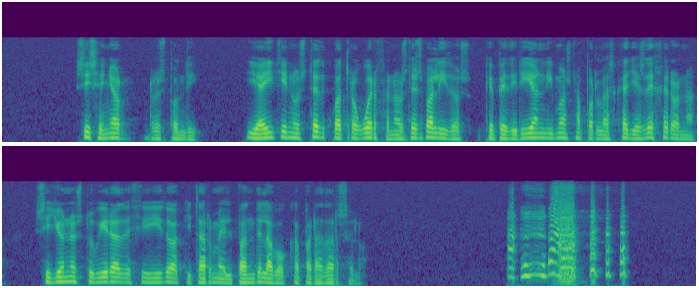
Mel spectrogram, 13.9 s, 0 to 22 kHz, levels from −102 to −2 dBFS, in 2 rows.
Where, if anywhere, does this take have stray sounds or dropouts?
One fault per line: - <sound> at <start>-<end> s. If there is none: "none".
- laugh at 12.0-13.2 s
